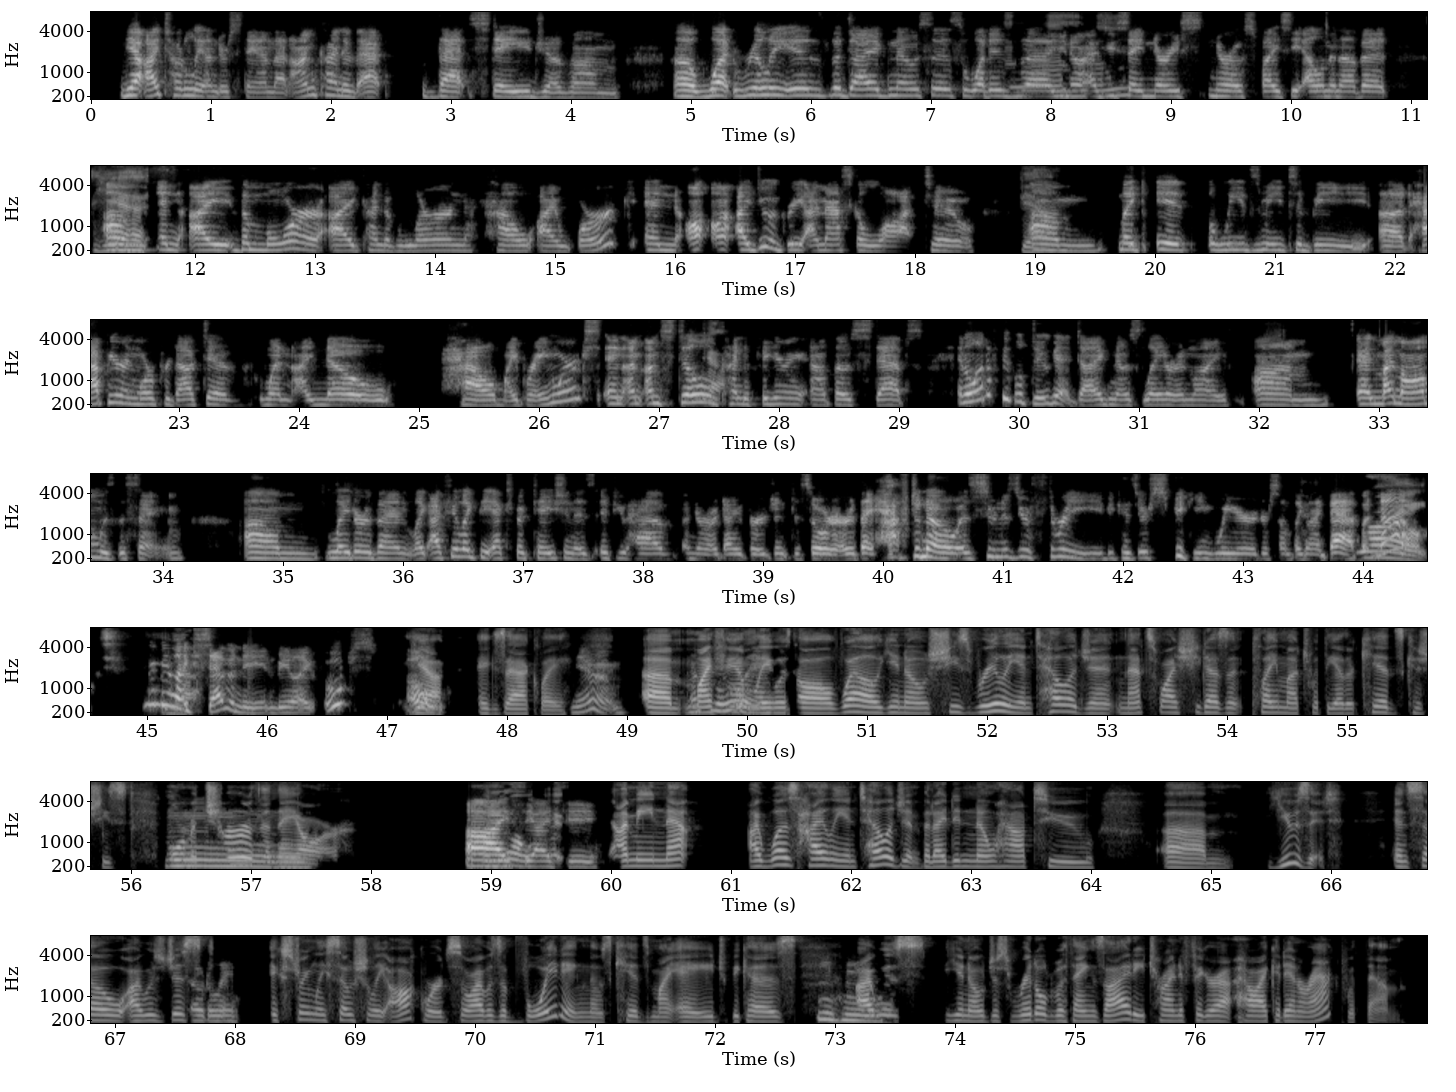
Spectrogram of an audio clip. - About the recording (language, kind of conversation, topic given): English, unstructured, How do your dreams influence the direction of your life?
- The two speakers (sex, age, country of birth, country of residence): female, 20-24, United States, United States; female, 55-59, United States, United States
- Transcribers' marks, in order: laughing while speaking: "Yes"; other background noise; tapping; other noise; drawn out: "Mm"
